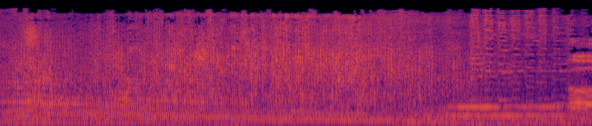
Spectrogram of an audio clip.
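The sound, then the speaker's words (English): A loud, steady helicopter engine drone with strong harmonic tones, passing overhead, continuous for several seconds with no voices; the helicopters carry people looking for whale vomit. “No, the choppers, people looking for the whale vomit.”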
